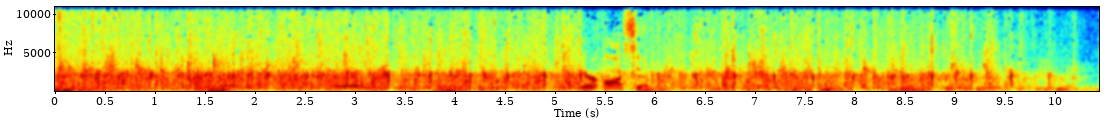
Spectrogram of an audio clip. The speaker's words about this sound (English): So for those of you guys who never get the credit but make me look good, please stand up right now. And I'd like you, the crowd, to please give them a round of applause. Stand up, guys.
